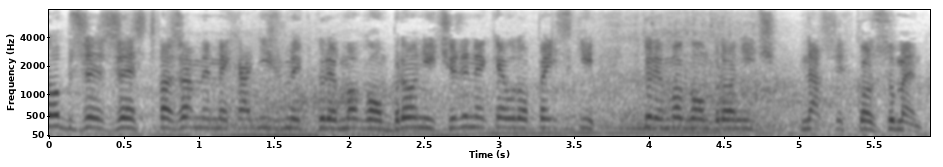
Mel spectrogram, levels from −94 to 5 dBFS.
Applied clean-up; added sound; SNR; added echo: none; Car passing by / Traffic noise, roadway noise; 10 dB; none.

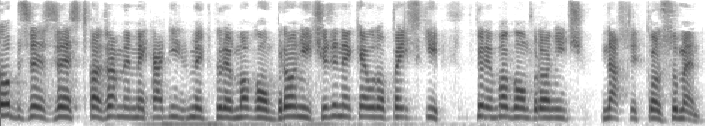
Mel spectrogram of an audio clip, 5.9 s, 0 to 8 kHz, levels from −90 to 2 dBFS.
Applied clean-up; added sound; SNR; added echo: neural mask model DeepFilterNet 3.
